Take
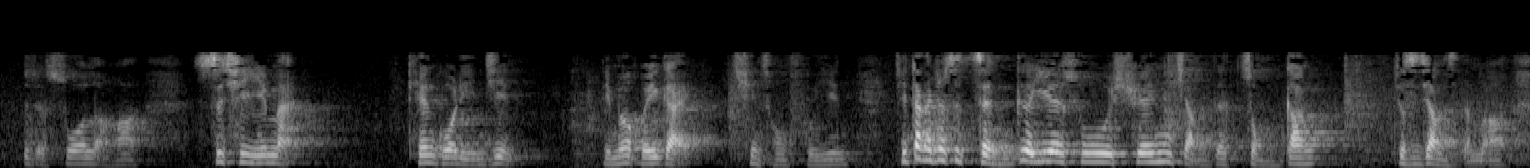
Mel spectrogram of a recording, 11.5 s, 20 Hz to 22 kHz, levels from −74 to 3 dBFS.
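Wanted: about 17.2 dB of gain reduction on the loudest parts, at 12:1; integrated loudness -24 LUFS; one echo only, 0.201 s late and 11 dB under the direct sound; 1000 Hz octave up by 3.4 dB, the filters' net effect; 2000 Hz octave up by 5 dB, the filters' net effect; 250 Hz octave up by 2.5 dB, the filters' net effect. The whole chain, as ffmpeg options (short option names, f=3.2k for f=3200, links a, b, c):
-af "equalizer=f=250:t=o:g=3.5,equalizer=f=1k:t=o:g=3.5,equalizer=f=2k:t=o:g=5,acompressor=threshold=-23dB:ratio=12,aecho=1:1:201:0.282,volume=5dB"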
